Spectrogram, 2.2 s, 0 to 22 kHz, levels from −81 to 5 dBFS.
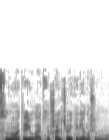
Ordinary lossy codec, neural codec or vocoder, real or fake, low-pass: MP3, 48 kbps; codec, 44.1 kHz, 7.8 kbps, Pupu-Codec; fake; 19.8 kHz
